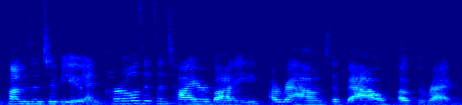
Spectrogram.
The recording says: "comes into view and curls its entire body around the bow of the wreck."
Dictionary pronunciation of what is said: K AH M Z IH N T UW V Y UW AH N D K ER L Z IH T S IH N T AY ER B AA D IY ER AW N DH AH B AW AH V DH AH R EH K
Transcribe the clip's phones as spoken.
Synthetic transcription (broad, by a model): K AH M Z IH N T UW V Y UW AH N K ER L Z IH T S IH N T AY ER B AA D IY ER AW N DH AH B AW AH V DH AH R EH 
